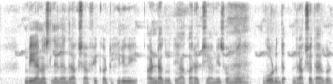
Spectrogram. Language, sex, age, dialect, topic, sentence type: Marathi, male, 46-50, Southern Konkan, agriculture, statement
